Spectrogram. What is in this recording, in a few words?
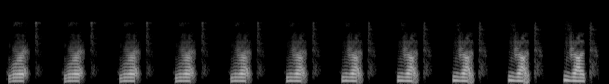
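Proto-Indo-European wrh1t to Hindi vrat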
